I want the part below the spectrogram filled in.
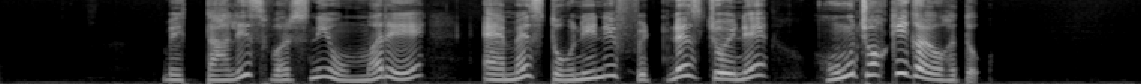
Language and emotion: Gujarati, surprised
